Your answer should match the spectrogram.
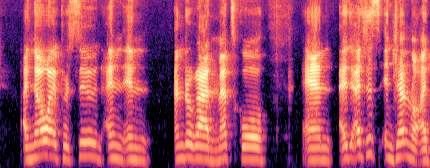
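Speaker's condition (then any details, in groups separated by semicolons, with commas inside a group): Chronic lyme disease; voice and speech unclear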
